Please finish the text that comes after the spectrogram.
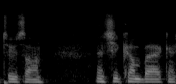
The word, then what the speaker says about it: Tucson: Wait, it's pronounced Tucson. Yeah, it's not Tuxen.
